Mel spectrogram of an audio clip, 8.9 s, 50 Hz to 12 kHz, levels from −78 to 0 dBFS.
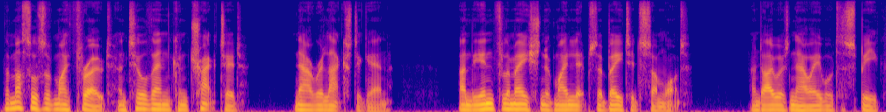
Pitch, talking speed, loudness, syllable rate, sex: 100 Hz, 175 wpm, -17 LUFS, 5.8 syllables/s, male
